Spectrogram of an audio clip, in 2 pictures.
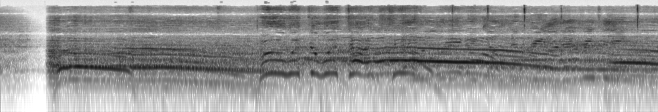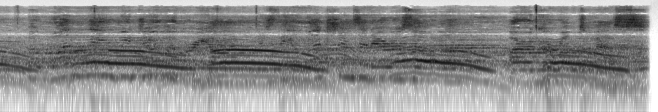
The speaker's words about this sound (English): That was Arizona Senate candidate and prominent election denier Republican Carrie Lake getting loudly booed by members of her own party at the Arizona GOP's annual convention last month.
